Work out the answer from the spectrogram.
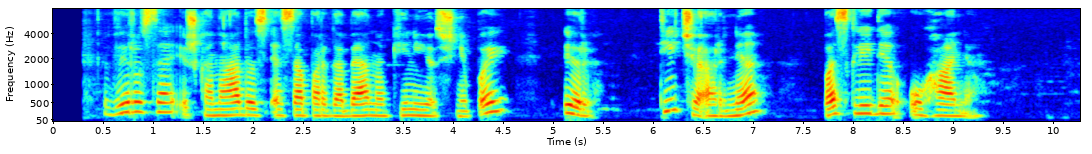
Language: Lithuanian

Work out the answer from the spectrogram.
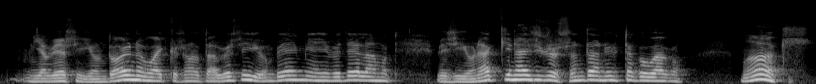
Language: Finnish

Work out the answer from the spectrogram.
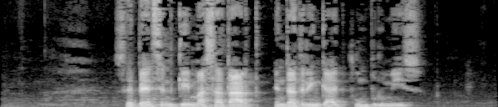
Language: Occitan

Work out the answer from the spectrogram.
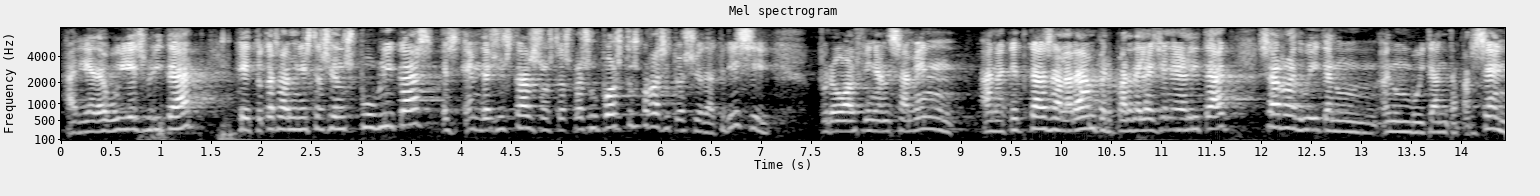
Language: Catalan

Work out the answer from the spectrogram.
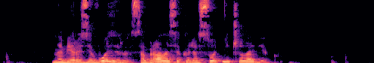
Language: Belarusian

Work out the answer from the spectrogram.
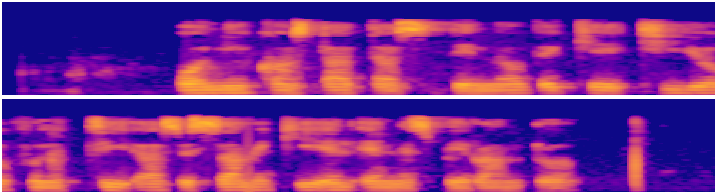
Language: Esperanto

